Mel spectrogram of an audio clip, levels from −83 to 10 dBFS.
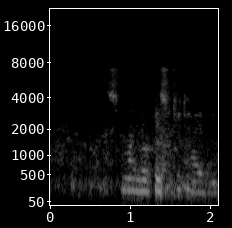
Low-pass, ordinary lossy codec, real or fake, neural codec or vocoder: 7.2 kHz; Opus, 32 kbps; real; none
